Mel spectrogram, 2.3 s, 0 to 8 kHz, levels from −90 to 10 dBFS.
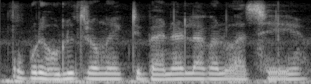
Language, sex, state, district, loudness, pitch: Bengali, female, West Bengal, Cooch Behar, -14 LUFS, 185 Hz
